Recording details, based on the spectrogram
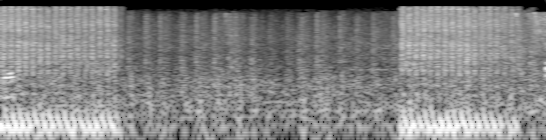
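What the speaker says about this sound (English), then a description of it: "They're shooting at me." Video game gunfire in Fortnite, a sustained burst of rapid automatic shots, loud at the start and end with a slightly quieter stretch of continuous firing in between.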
